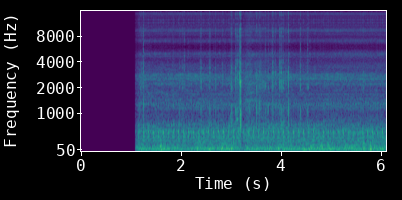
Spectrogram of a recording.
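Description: Silence, then about a second in the steady running sound of a 2009 Suzuki Burgman 650 maxi-scooter's parallel-twin engine on the move, with road and wind noise, starts abruptly. A single sharp click sounds about three seconds in.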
